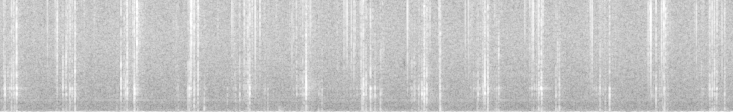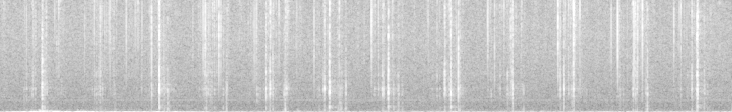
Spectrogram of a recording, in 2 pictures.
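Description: Long acrylic nails scratch and rake through the surface of a chunk of solid, translucent green glycerin soap. The result is a steady series of short, crisp tearing and crunching strokes with a bright edge. A louder, heavier rake stands out about midway through.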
